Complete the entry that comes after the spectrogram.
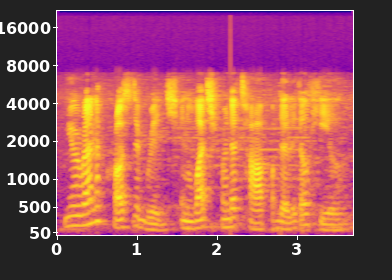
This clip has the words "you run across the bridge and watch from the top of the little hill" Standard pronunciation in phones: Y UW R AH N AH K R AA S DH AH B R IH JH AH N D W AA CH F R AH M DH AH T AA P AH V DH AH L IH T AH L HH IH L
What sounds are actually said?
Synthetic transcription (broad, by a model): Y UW R AH N AH K R AA S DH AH B R IH JH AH N W AA CH F R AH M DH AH T AA P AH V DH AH L IH T AH L HH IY L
